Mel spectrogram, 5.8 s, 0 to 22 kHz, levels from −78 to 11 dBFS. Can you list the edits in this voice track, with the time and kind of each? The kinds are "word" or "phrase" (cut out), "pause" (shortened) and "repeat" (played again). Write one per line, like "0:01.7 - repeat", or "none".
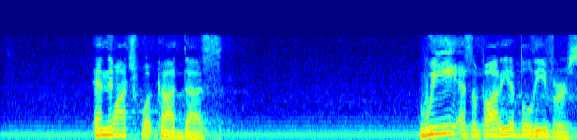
0:01.1 - word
